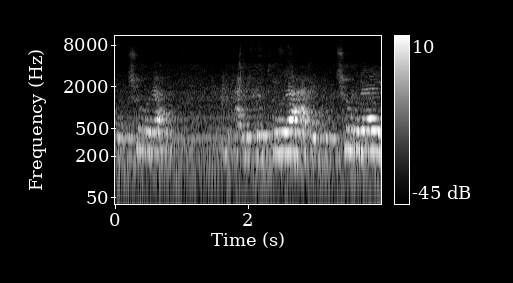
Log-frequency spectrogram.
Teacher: You hear a ch sound creeping in because they're applying English assimilation practices to it.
